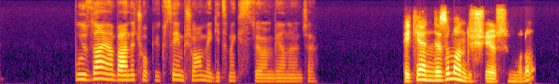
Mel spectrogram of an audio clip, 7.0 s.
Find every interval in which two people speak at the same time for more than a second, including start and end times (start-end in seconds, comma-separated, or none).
none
